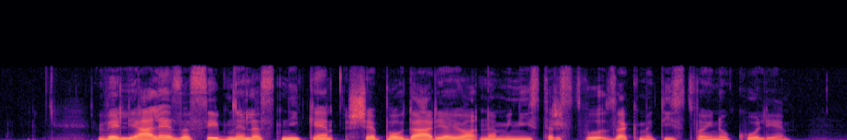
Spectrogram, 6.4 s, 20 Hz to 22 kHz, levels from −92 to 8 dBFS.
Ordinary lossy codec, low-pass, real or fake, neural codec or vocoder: none; none; real; none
